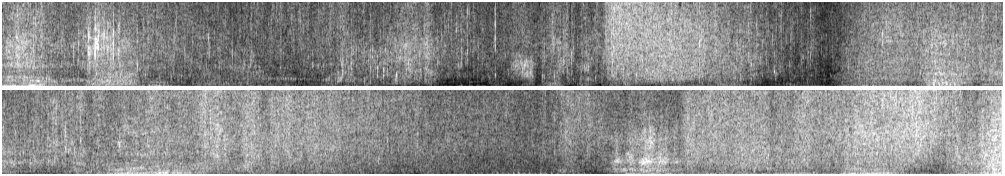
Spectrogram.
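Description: Movie sound effects of a giant ape fighting a giant squid in water: heavy splashing and surging water with deep rumbling crashes. The sound swells and eases several times, loudest near the start, around ten to twelve seconds in and again near the end.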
